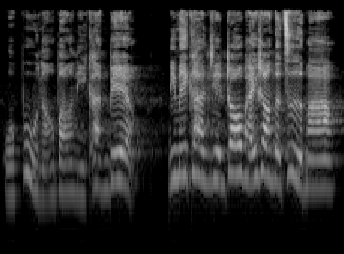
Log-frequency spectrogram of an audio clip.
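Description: A woman's voice: on the high side, animated, unhurried. A woman playing a firm little mouse dentist. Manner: firm, shouting orders. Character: small brisk male mouse dentist. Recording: long reverb.

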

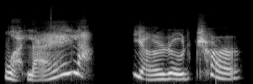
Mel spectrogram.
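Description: A woman's voice: sits high, very animated, takes it slowly, gravelly, fairly bright tone, no echo, highs cut off, heavily acted. A woman doing a greedy, gleeful rat. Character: greedy gluttonous male rat.

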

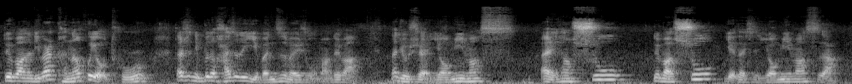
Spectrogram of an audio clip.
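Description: Lively man teaching a language lesson. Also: mid-range voice, quick pace, few pauses, slight background noise. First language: Chinese. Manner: explains in Chinese, quoting Japanese words and sentences; keeps checking with "对吧" and "哎". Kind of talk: classroom grammar lesson.

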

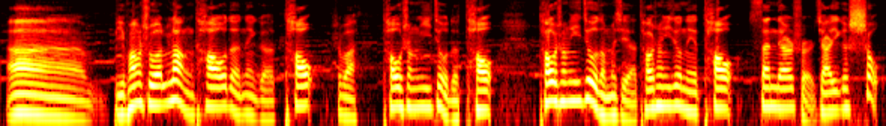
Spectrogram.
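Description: A man's voice: fairly high pitch, animated, normal speed, darkish tone, smooth, faint music behind. A man hosting a casual solo talk show, musing aloud in a chatty way with many fillers. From China. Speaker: podcast host. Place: lives abroad.

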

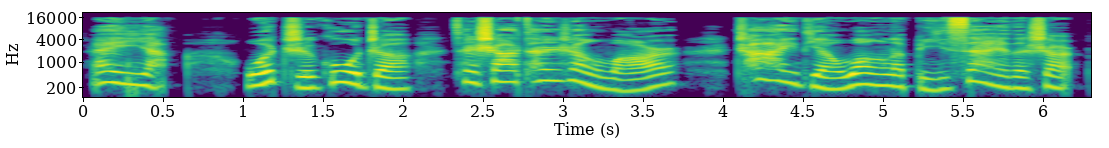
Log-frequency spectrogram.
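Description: A woman's voice: a little high, expressive, unhurried, breathy edge, dry recording, studio quality. A woman voicing a playful, careless dog in a storybook, cheerful and breathless.

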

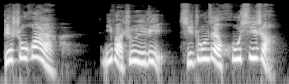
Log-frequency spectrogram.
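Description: A woman's voice: sits high, lively intonation, a little fast, dry recording, studio quality, pitched above the performer's own voice. A storyteller voicing a young woman doctor in her twenties who speaks in an urgent, commanding way. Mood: instructive.

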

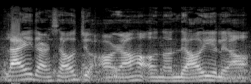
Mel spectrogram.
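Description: A woman's voice: on the low side, normal speed, a crowd in the background. A young woman with a Beijing accent, chatting casually as a co-host, her speech slightly thick-tongued and lisping from wearing braces. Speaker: podcast co-host. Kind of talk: casual chat.

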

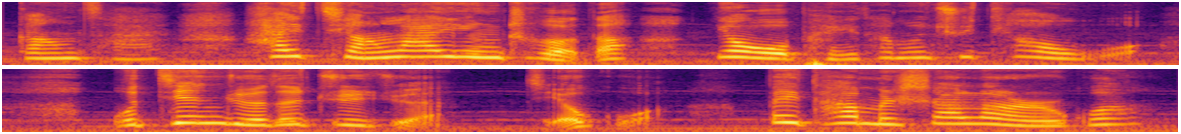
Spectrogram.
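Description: A woman voicing a frightened, tearful young woman in a spoken story, with a pleading, hushed manner. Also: lowish voice, a little slow, few pauses, natural voice. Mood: tearful complaint.

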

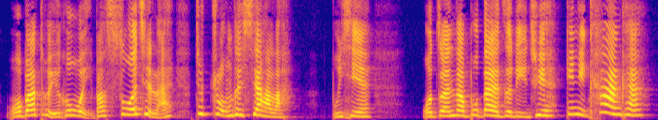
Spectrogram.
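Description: A woman's voice: high-pitched, lively intonation, normal speed, pushed and bright, voice pushed up. Woman playing a sly brazen wolf. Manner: mocking, pushy.

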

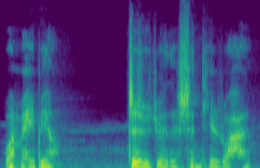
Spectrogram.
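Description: A man voicing a tired, gentle rural wife in a soft, hushed way. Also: medium pitch, lively intonation, measured pace, breathy edge, highs cut off.

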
